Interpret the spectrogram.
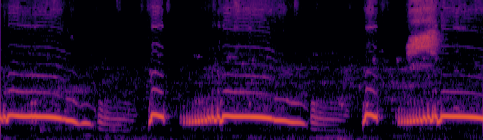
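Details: Frequently calling Barbary dove: sustained steady coos that droop at the end, each led by a short rising note, repeated roughly every two and a half seconds, with brief rustling.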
